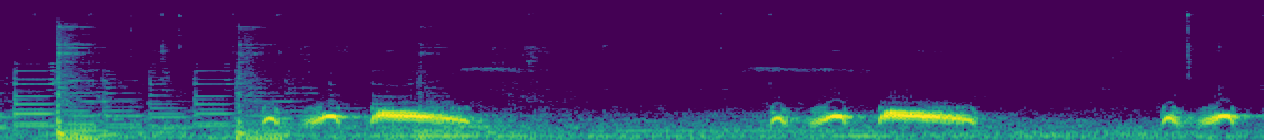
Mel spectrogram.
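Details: Spotted dove lure call from Bandung, used for trapping: clicks and a brief tonal sound open, then two short rising coos and a long, falling, slightly rough coo. The phrase repeats about every two and a half seconds.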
